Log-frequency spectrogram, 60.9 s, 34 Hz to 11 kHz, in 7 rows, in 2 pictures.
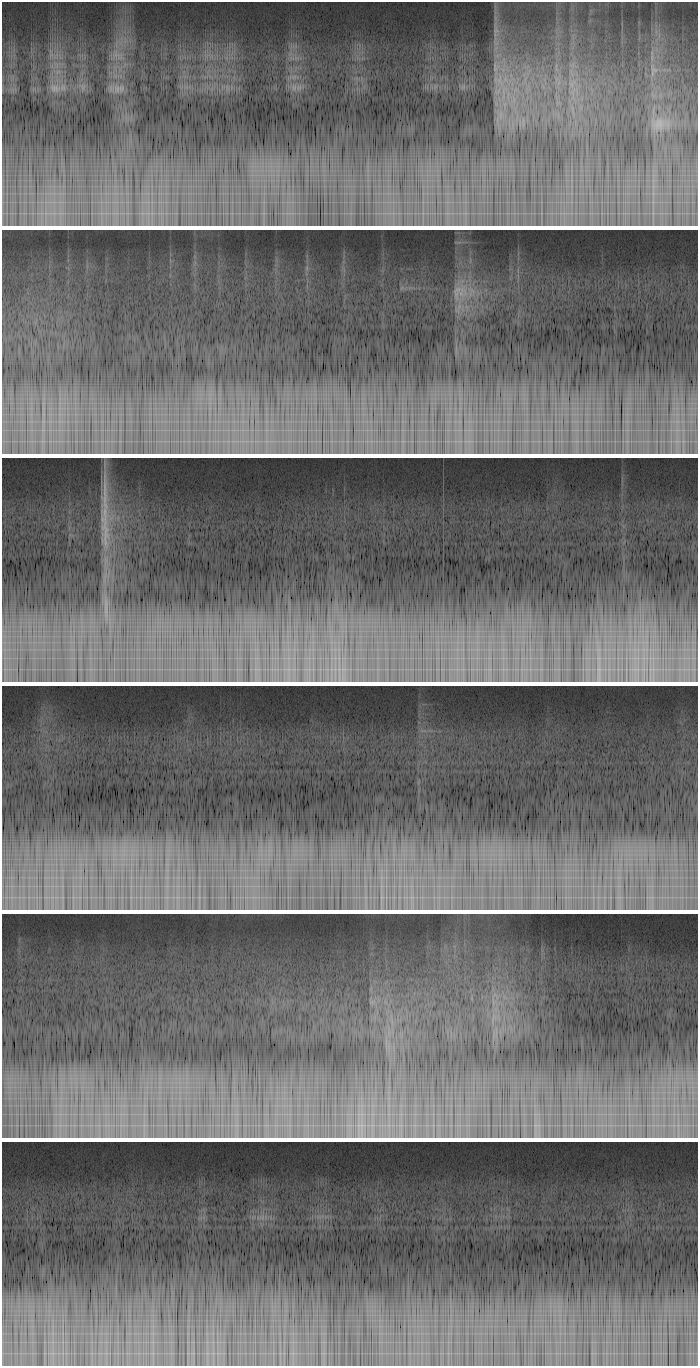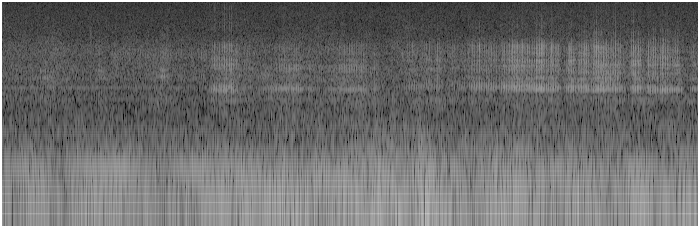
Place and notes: Feldberg - cable car
sounds of moving cable cars arriving and departing the station at the top of the hill. hum of the machinery and moving cables. although recorded on open space it sounds as if was recorded in a big hall.
Feldberg, Germany, 10 September 2014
